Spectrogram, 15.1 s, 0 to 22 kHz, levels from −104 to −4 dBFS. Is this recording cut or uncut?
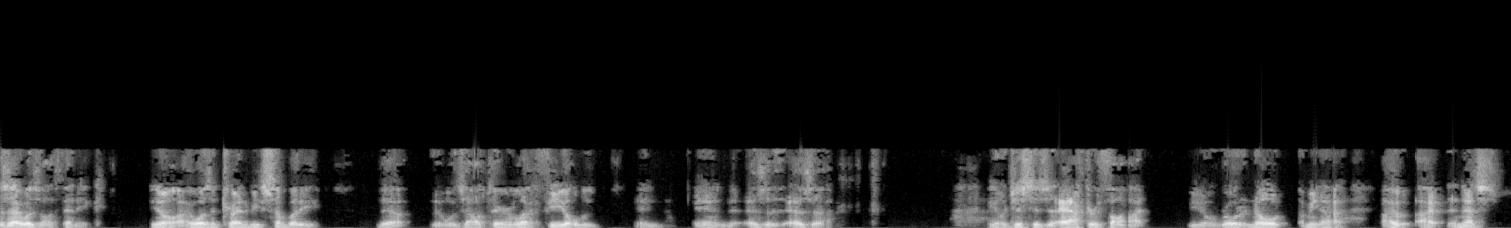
uncut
